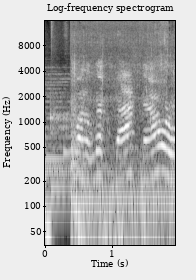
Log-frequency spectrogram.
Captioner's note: winch whirring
